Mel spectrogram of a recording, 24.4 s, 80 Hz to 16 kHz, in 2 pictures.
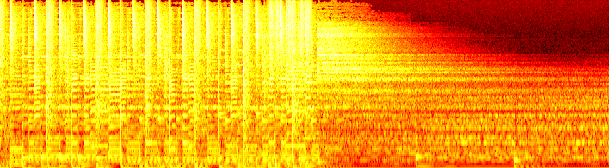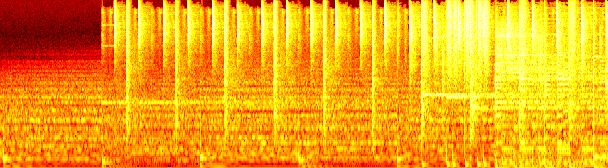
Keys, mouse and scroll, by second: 0.9 click, 1.3 g, 3.0-3.4 middle drag, 3.4-3.9 scroll down 1, 3.9 KP_3, 4.0 KP_1, 4.4-5.3 scroll down 4, 5.3 click, 5.5-6.0 middle drag, 6.0 KP_3, 6.7 e, 7.9-9.5 middle drag, 9.5 click, 10.0-12.0 shift+click, 12.4-12.7 scroll up 1, 12.7-13.2 shift+middle drag, 13.2 shift+click, 13.8 s, 15.2-17.9 middle drag, 17.9 KP_3, 20.0 g, 23.0-24.3 middle drag.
